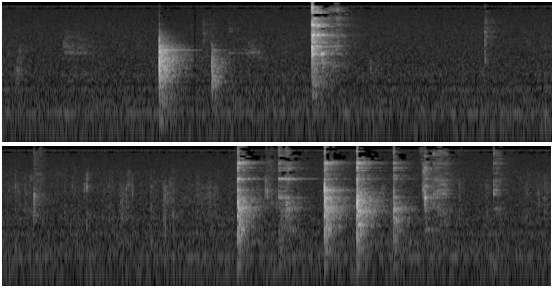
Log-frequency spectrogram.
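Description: A metal fork clinking against a bowl of couscous: three single clinks in the first few seconds, then a quick run of about six clinks near the end.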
